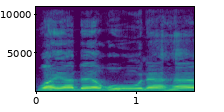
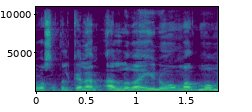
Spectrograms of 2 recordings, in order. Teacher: باء مقلقلة قلقلة صغرى في وسط الكلام. الغين مضموم، نضم الشفتين فيها، مفخم مرتبة ثالثة مرتبة المضموم.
